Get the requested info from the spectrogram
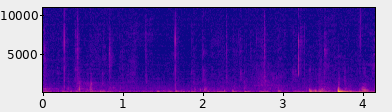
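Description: Quiet instrument-handling noises with a few faint clicks, then a single sharp low thump near the end, the loudest sound, ringing briefly.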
